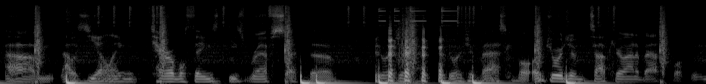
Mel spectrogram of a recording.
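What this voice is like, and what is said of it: Scraggly, hoarse voice. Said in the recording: “My voice is all scraggly ... it's gotten worse in like the last 20 seconds ... Just sounds scraggly”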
